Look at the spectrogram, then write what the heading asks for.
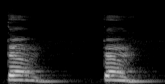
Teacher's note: Ele sai pelo nariz, então ele é nasalizado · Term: dígrafo vocálico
